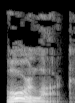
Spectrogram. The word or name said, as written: oarlock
